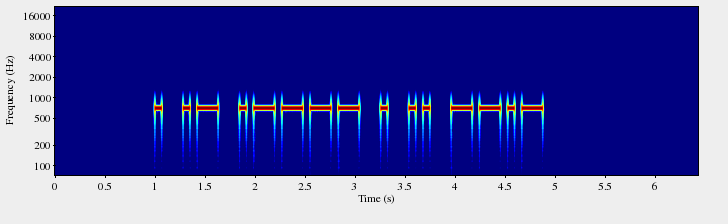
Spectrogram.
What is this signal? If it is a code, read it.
Morse code, heard as a keyed tone, about 17 wpm, 700 Hz. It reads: EA1EIQ
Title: DXCC-100 Call Signs - 6 Characters - Repeated 3x - 17wpm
